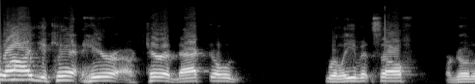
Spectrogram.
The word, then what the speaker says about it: pterodactyl: you can't hear a pterodactyl relieve itself or go to the bathroom? Why can't you hear the pterodactyl when it goes to the bathroom? Why don't you hear it? Because the P is silent.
